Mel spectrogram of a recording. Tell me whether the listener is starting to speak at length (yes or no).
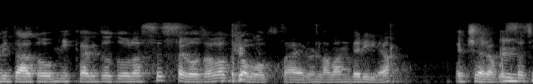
no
